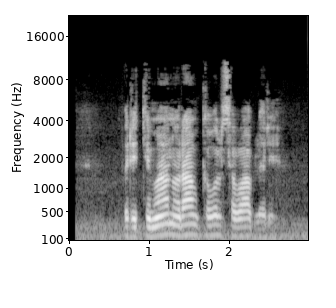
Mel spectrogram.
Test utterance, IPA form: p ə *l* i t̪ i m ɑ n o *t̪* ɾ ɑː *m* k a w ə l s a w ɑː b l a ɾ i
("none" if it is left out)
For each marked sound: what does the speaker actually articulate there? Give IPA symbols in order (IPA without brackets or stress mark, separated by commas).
ɾ, none, m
